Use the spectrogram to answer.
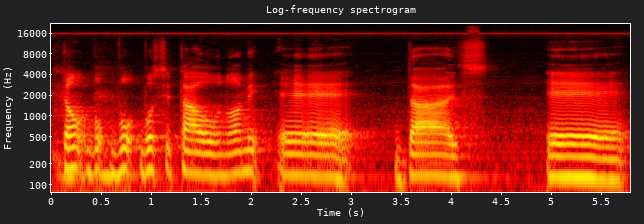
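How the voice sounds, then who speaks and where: A man's voice: medium pitch, level tone, very slow, gravelly. Rambling man explaining spirituality. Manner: rambling, many fillers and restarts. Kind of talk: casual explanatory talk.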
